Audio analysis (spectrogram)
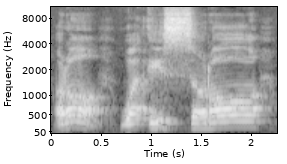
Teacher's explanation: والألف تفخم بعدها تبعا للراء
